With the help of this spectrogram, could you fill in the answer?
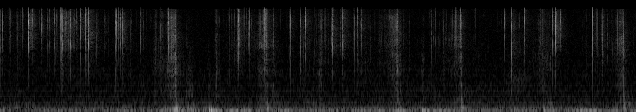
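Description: A mound of yellow Floam foam-bead clay is pressed flat with fingertips and then folded, making the beads crackle. Dense, bright, sharp crackles and pops sound throughout in quick clusters, like tearing or crinkling, over a faint low rumble.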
